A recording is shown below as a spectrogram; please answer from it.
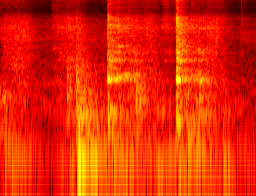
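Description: A metal lid is set onto a cooking pot of Egyptian mosaka'a, a couple of close, bright clanks and a rattle over a low background hum.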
